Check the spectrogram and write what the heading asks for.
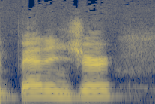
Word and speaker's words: Benninger: He was of Germanic origin, another German name referred with a hard G, Benninger.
